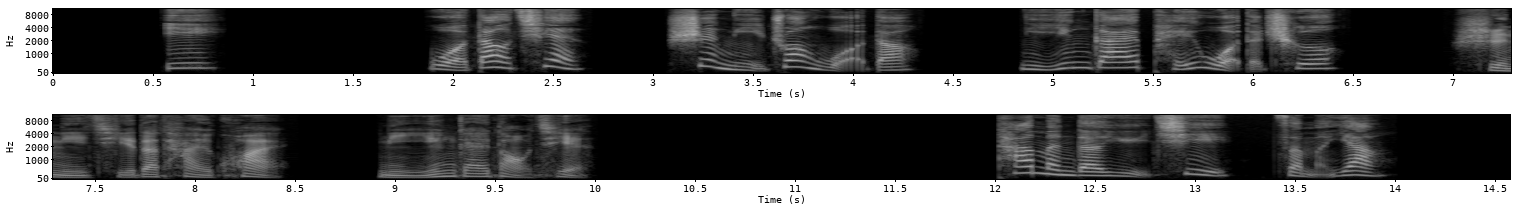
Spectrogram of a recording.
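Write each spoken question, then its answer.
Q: 他们的语气怎么样?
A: 很生气,在吵架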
